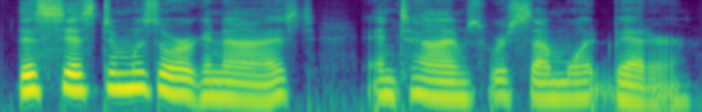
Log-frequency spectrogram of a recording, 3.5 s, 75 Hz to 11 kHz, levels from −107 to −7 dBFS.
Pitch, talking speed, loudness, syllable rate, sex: 160 Hz, 155 wpm, -19 LUFS, 5.8 syllables/s, female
